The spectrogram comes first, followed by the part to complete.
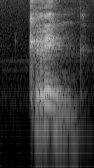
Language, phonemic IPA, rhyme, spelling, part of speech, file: Dutch, /krɪŋ/, -ɪŋ, kring, noun, Nl-kring.ogg
- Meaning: 1. circle; round figure 2. circle, clique (a community of people with a shared common interest) 3. a circular stain left on a table by a wet glass 4. the student organization of a university faculty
